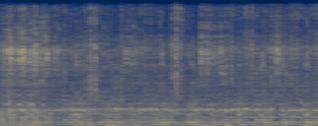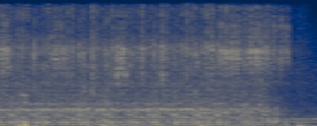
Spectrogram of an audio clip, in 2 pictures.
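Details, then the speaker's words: Tuxing mini air compressor with low pressure: steady chugging with a raspy hiss as air is pushed out and sucked back in on each stroke; an internal check valve is no longer sealing. "Nah, artinya apa? Di dalam sini berarti ada check valve yang sudah tidak bekerja dengan baik."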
